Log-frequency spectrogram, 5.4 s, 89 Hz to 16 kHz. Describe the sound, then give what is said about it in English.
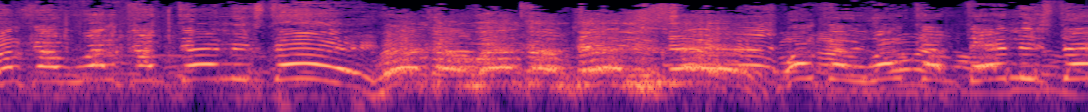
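Pro-government protesters at an airport chant slogans in loud unison, their voices rising and falling in a repeated rhythmic cadence with no pause throughout. “At the airport, pro-government protesters chanted, Salva Kiir is our president! Salva Kiir is our president! 32 states, oye!”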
